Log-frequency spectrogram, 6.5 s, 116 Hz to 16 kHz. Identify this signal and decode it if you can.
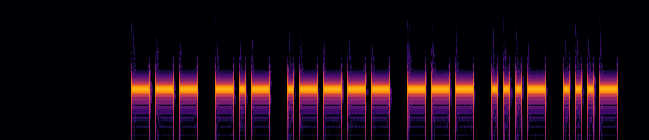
Morse code, heard as a keyed tone, about 20 wpm, 700 Hz. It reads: OK1OVV
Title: DXCC-100 Call Signs - 6 Characters - Repeated 2x - 20wpm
